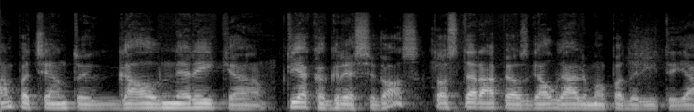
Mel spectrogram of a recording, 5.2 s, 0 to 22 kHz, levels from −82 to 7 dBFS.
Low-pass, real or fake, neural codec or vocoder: 14.4 kHz; real; none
